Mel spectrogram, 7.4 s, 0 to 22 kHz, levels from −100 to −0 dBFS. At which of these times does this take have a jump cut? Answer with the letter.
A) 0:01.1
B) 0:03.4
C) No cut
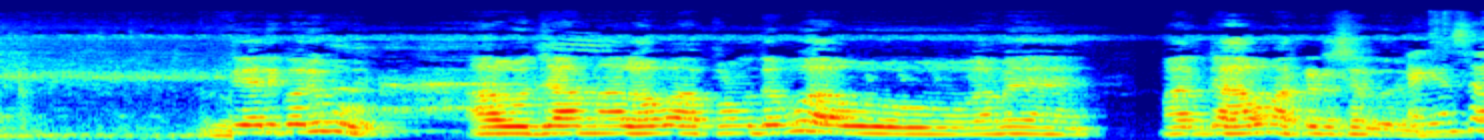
A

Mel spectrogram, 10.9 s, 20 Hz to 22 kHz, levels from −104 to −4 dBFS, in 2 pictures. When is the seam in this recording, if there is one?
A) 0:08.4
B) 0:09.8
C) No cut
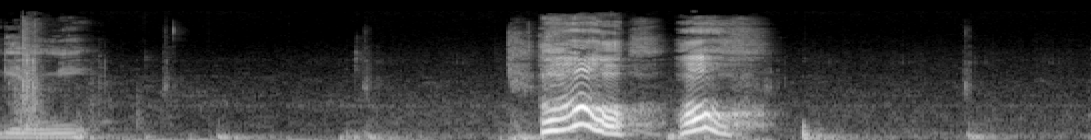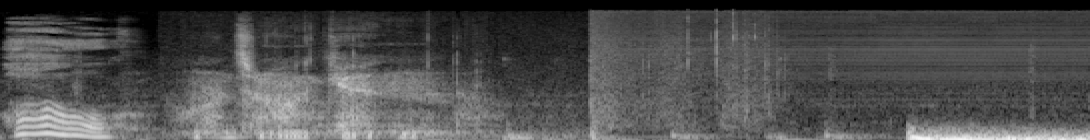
A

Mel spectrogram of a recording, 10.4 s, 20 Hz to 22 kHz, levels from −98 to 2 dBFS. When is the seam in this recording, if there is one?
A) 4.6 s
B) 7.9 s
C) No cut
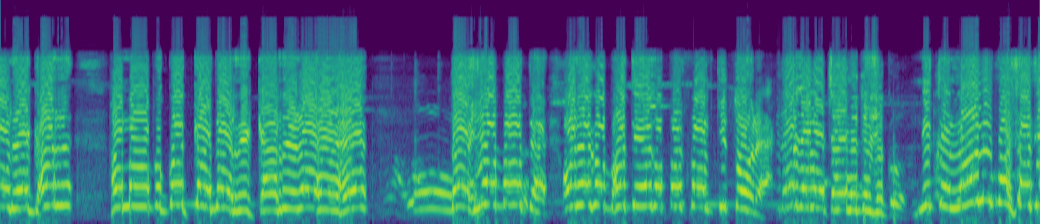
B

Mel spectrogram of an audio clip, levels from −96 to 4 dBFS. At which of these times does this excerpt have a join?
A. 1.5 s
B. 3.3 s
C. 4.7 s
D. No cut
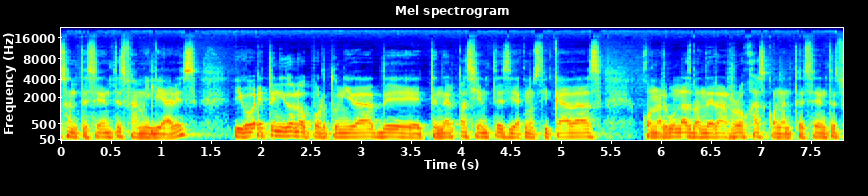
D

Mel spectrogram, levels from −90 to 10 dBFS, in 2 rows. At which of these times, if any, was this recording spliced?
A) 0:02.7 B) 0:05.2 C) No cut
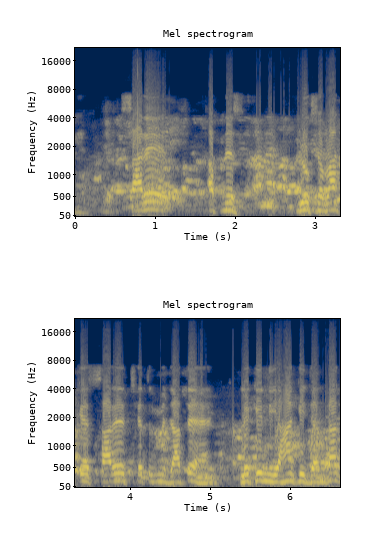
B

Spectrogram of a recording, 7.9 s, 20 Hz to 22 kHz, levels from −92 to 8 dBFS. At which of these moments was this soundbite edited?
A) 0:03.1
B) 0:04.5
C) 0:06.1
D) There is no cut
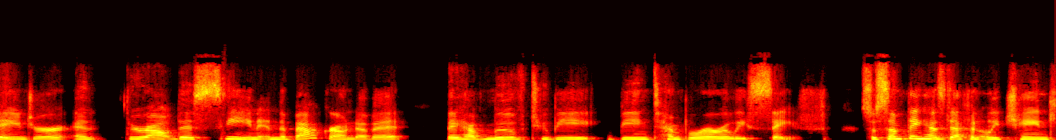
C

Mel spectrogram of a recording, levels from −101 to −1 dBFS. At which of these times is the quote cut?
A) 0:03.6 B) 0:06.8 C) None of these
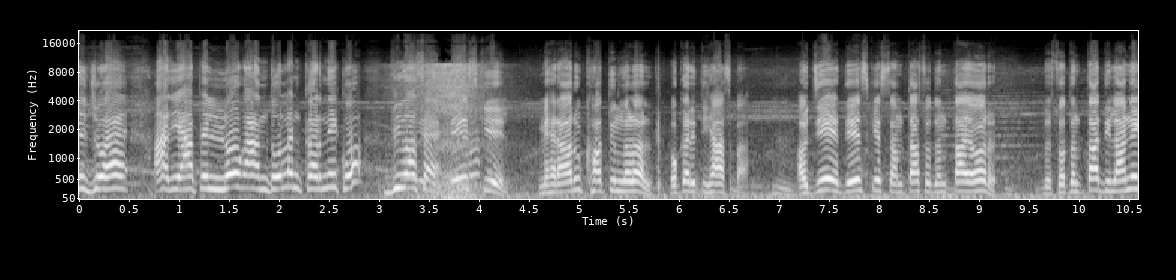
A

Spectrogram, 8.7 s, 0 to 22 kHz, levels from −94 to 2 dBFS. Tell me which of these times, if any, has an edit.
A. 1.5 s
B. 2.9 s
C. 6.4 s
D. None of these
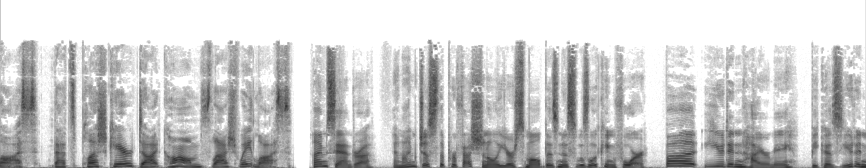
B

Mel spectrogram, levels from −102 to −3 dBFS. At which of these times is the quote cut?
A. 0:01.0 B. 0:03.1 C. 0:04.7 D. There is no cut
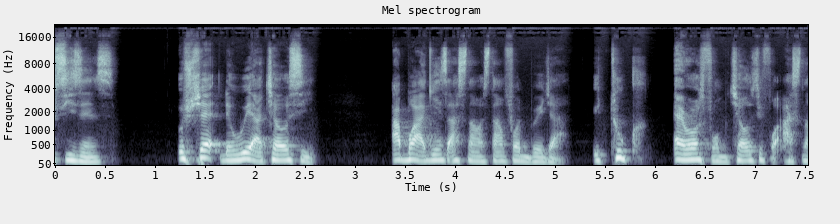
D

